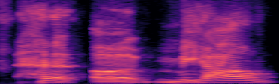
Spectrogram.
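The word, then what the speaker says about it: Mihály: Mihaly Csikszentmihalyi.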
